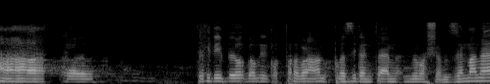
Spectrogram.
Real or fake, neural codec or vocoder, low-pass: fake; codec, 16 kHz in and 24 kHz out, 0.6 kbps, FireRedTTS-2 codec; 7.2 kHz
